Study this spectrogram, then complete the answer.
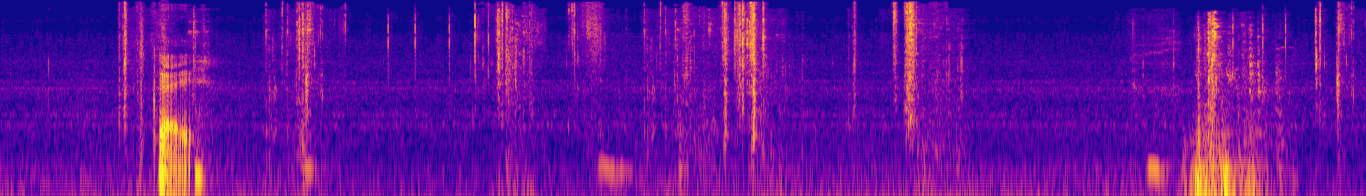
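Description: Menu selections click sharply, one after another.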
